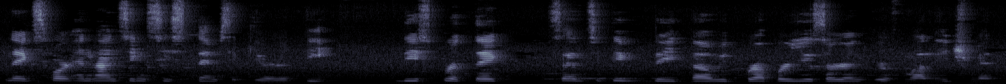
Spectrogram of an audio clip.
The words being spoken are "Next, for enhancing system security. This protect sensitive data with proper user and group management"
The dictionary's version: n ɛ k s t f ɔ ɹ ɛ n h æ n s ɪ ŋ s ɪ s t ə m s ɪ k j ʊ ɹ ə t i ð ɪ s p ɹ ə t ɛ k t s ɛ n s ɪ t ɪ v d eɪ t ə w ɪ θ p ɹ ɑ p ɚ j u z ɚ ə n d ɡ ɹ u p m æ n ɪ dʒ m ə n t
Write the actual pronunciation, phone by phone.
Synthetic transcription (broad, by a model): n ɛ k s t f ɔ ɹ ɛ n h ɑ n s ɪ ŋ s ɪ s t ə m s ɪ k j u ɹ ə t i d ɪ s p ɹ ə t ɛ k t s ɛ n s ɪ t ɪ v d eɪ t ə w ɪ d p ɹ ɑ p ɚ j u s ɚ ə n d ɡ ɹ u f m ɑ n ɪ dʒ m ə n t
